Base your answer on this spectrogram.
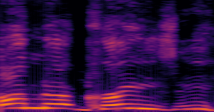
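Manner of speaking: pretend, acted screaming.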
